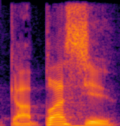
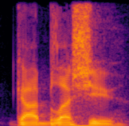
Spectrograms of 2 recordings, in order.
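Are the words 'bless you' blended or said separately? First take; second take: separate; blended. First: Each sound is pronounced separately and forcefully. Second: The s and y merge into a sh sound. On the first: The speaker calls it right. "which sounds like I'm being very over enunciated" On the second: The speaker calls it wrong. "you say your S's are S-H's. It kind of came out together"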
